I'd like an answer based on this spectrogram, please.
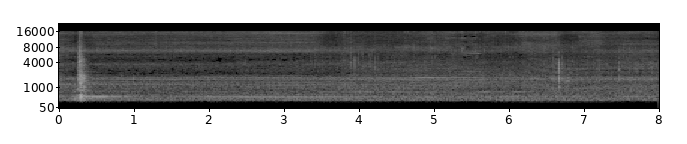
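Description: Caterpillar hydraulic excavator's diesel engine running steadily while it digs soil. There is one sharp, loud clank just after the start and a faint click near the end.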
